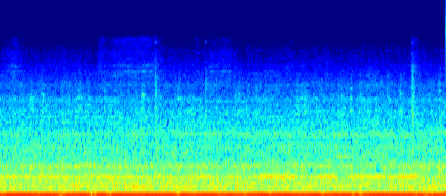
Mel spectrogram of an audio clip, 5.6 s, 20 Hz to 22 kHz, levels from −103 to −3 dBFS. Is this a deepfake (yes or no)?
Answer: yes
